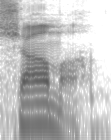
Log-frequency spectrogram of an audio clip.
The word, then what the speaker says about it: Chammas: to first talk about Shamas. Michael Shamas. Uh, is have we been saying it wrong? It's Sharma the way that um Pereira says it.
